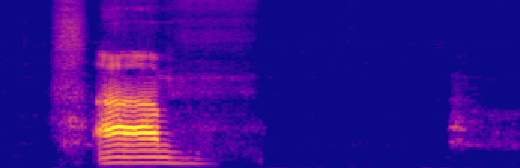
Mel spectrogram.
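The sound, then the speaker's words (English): A single loud, harsh bark from a dog outside rings out with a raspy onset, followed by quiet and then a faint short sound near the end. “There's a dog just barking its head off outside, bro.”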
